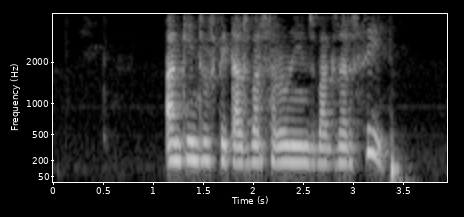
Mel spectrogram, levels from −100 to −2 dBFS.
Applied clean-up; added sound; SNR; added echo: none; none; none; none.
